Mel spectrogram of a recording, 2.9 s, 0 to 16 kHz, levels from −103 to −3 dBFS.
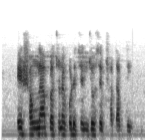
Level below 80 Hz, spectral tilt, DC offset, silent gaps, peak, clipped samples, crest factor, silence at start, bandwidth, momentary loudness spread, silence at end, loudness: -58 dBFS; -8.5 dB/octave; under 0.1%; none; -2 dBFS; under 0.1%; 16 dB; 0.35 s; 5.2 kHz; 10 LU; 0.25 s; -18 LUFS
